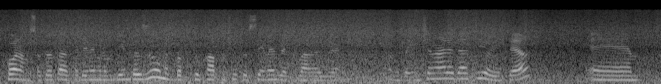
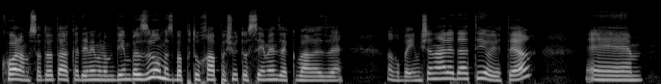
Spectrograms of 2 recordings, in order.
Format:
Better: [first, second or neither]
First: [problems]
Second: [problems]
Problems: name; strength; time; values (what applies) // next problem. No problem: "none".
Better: second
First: hiss; loud; throughout; 2 dB below the speech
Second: none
